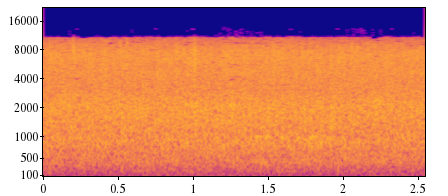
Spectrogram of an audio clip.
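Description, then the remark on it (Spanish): A studio audience applauds itself steadily, a dense, even wash of clapping that holds at a constant loudness for a few seconds with no voices over it. “Un fuerte aplauso para el público.”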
